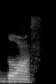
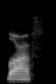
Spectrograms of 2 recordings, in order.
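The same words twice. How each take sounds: First: The first vowel is a rounded 'u' sound. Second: The first vowel is an open 'a' sound. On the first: "membacanya dengan dengan dhammah" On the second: "dalam rasmnya ditulis dengan fathah"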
